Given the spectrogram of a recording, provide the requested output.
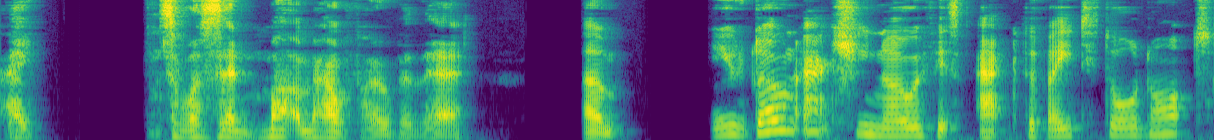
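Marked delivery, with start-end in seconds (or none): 0.0-2.3 whispered words. Voicing a character who whispers a message into a stone: whispering into a stone. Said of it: "you just whisper into it".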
